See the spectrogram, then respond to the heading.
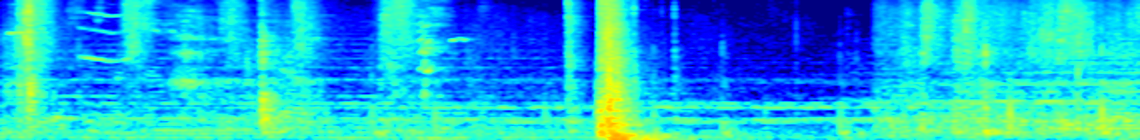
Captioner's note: door closes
